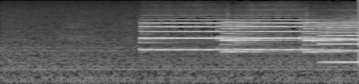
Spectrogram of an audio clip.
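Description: Solo oboe: a rest of about a second and a half with only faint hall sound, then a held high note that starts sharply and steps down to a slightly lower note about a second later.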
